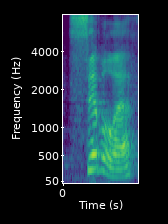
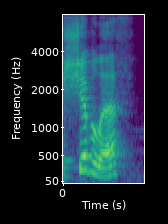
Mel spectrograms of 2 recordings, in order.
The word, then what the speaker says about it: Shibboleth: And so if they say Sibboleth instead of Shibboleth, guess what? You're going to die. And so all the ones who couldn't pronounce H were put to death.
